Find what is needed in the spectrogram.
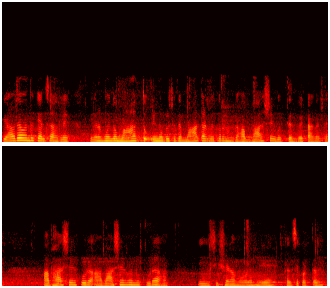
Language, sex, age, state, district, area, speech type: Kannada, female, 18-30, Karnataka, Dakshina Kannada, rural, spontaneous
